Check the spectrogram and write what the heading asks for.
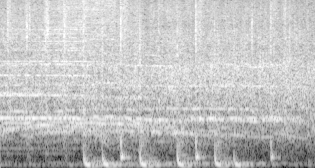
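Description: A live audience applauds and cheers, a dense, steady wash of clapping filling the whole moment, with a run of rhythmic low thumps underneath, like stomping or beats.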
